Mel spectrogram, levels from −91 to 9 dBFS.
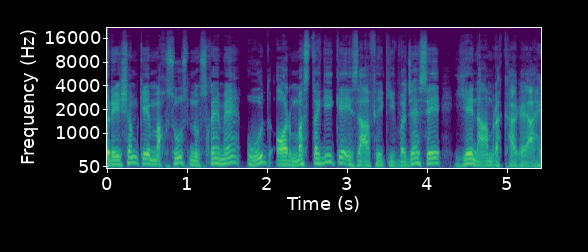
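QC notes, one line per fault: No technical faults are audible anywhere in the recording, and the signal gives nothing that calls for a QC flag.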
